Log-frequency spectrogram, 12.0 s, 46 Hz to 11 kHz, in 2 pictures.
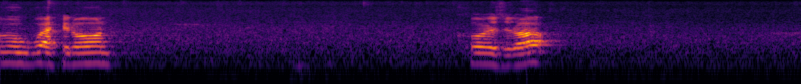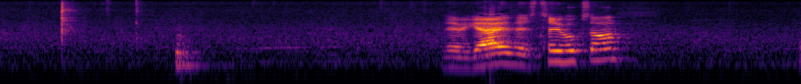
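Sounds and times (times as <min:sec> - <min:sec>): steady low hiss: 0:00.0 - 0:12.0.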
